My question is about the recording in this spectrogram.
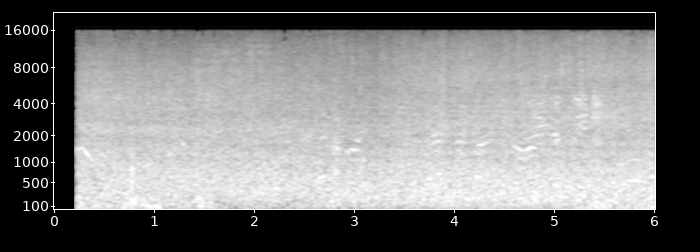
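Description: Steady rush of a fast-flowing river channel, its current rippling and lapping at the sand edge, with some wind on the microphone.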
